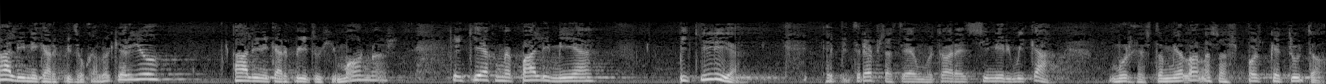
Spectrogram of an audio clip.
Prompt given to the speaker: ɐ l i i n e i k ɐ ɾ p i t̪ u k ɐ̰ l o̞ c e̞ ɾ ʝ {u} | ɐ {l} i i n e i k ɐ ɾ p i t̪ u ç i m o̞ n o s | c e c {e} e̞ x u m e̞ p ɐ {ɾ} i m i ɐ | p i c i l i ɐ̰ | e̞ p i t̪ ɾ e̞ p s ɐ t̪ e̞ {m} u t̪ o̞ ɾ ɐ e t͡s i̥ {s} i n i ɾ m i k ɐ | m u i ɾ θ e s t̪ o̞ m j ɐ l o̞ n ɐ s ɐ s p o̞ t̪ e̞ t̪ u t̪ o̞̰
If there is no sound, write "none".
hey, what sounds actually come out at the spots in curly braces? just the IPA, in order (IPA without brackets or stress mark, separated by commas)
u, l, i, l, m, s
